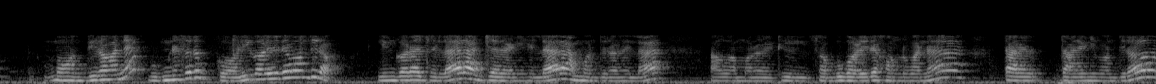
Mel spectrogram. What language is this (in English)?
Odia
